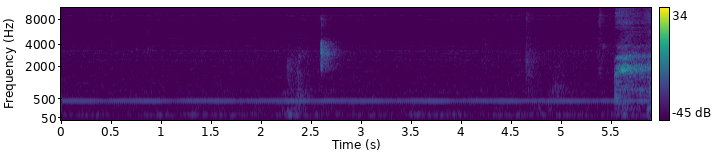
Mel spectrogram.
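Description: A faint steady tone at one pitch with a low hum beneath it, holding level throughout; a brief soft noise comes near the end.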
